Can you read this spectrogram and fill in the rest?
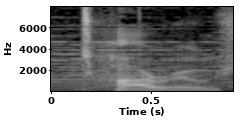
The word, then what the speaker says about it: Taru: Well, yeah, we have some people to thank, and I'm going to go first because Taru, I think it's Finnish, and I think that the rule in Finland is that you put the emphasis on the first syllable. So I'm going to say Taru.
